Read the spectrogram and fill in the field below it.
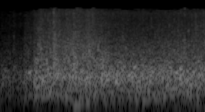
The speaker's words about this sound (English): He paddles across the water.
